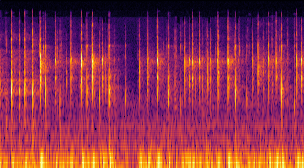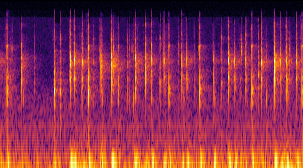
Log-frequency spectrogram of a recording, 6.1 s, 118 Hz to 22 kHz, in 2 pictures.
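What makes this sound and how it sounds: Continuous fingertip typing with both hands on a pink Bear 65 ergonomic Alice-layout mechanical keyboard with plastic keycaps and a hollow case, resting on a desk mat. A rapid stream of short, bright clacks rides over a low, hollow thud, with brief lulls near 1.3 and 3.5 seconds.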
